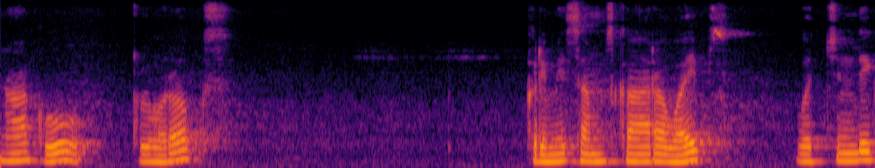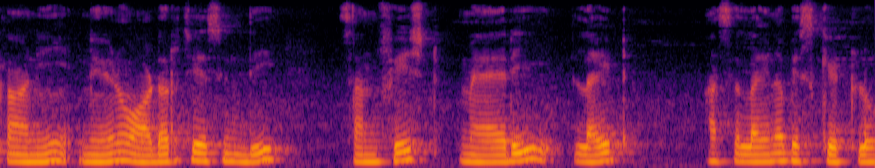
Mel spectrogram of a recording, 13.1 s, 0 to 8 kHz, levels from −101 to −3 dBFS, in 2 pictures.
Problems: low volume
